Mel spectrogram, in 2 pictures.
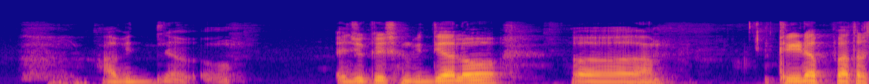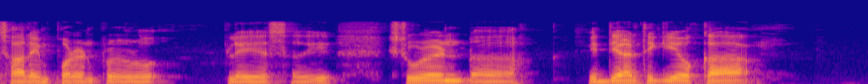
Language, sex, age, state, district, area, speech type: Telugu, male, 18-30, Telangana, Nalgonda, urban, spontaneous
